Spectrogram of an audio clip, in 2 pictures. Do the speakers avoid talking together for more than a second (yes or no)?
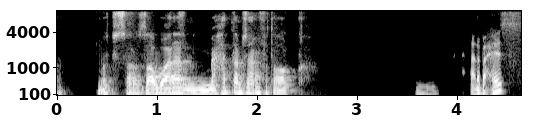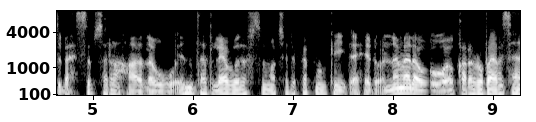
yes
